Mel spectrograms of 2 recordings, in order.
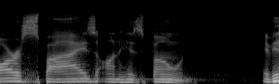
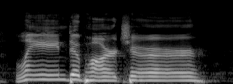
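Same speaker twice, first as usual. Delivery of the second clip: loud, high-pitched, nagging scolding voice; 6 semitones higher, 7 dB louder than usual. Imitating the car's lane departure warning: imitating a car alert like a scolding nun.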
